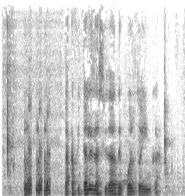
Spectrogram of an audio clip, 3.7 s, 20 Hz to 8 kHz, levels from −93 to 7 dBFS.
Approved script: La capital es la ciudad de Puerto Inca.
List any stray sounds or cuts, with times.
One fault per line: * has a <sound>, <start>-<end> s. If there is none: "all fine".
* has a laugh, 0.5-1.0 s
